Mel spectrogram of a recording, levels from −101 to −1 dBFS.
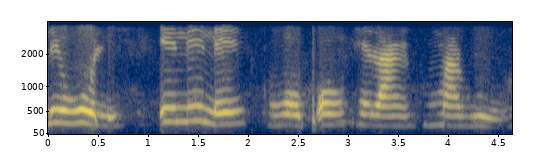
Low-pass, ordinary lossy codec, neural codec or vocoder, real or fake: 3.6 kHz; none; none; real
